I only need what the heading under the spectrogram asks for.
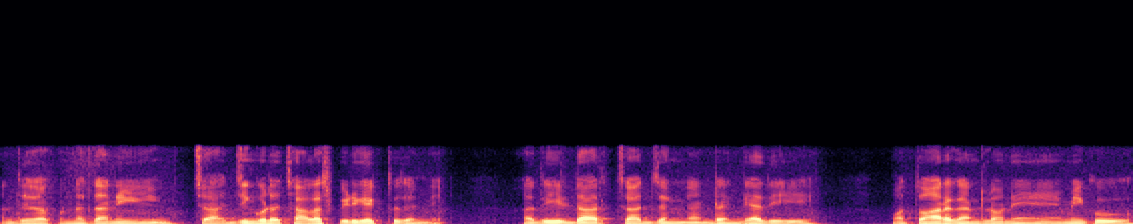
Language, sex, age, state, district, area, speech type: Telugu, male, 18-30, Andhra Pradesh, West Godavari, rural, spontaneous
